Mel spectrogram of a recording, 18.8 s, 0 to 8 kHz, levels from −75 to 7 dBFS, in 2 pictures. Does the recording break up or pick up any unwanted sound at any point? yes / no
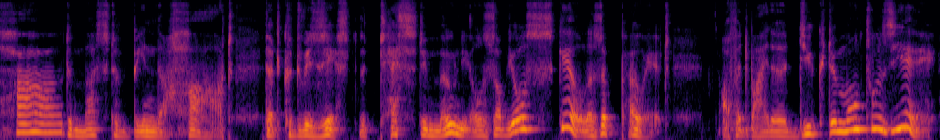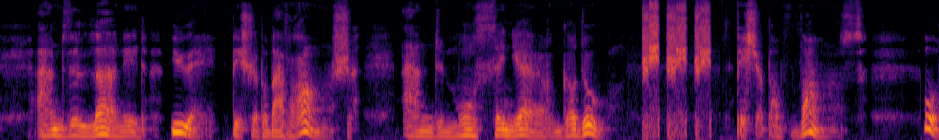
yes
